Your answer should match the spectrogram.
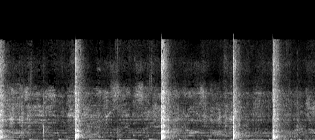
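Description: Aerial firework shells bursting: five sharp bangs spaced about one to two seconds apart. Music with a low bass line plays underneath.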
